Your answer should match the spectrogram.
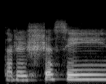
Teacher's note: ಶ ಮೂರ್ಧನಿ ಶ ಇದೆ, ತರಿಷ್ಯಸಿ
